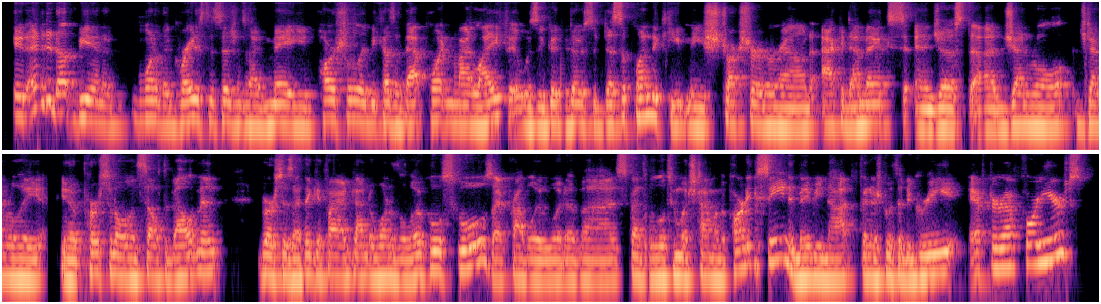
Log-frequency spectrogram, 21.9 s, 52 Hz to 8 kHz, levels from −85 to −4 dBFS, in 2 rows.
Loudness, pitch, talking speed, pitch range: -21 LUFS, 120 Hz, 225 wpm, 115-140 Hz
